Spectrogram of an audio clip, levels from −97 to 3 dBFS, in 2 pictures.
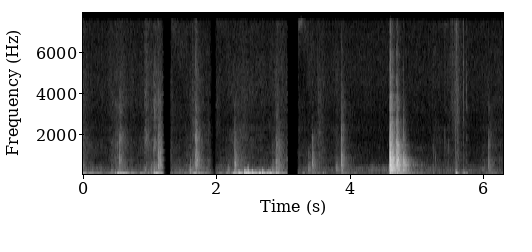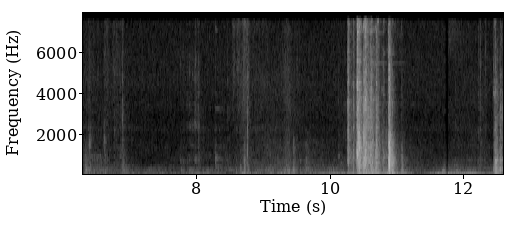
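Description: At 1.20 to 1.34 s and again at 1.91 to 2.02 s the sound briefly freezes into a held, fading buzz or hiss before jumping ahead. These are bursts of packet loss: about 120 ms and 80 ms never arrived, and the receiver stretched the last sound to cover them. At 3.07 to 3.25 s the audio smears, then goes quiet for about 140 ms and resumes later on. This is likely a long network dropout in which roughly 160 ms was lost and filled only briefly before silence. Two quick smears at 10.90 to 10.97 s and 11.74 to 11.80 s are short concealed packet loss, where about 40 ms each was patched by extending the preceding sound and blending back in. Throughout, nothing is heard above 8 kHz, which fits a G.722 call path at around 64 kbps.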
